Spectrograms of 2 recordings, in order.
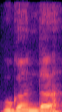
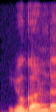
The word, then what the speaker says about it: اوگاندا: او کے ساتھ اوگاندا, یہ ایک ملک ہے جس کا تلفظ یہ لوگ اوگاندا کرتے ہیں اوگاندا. شاید اردو میں اس کا تلفظ یوگانڈا یا اوگانڈا ہوتا ہے, لیکن فارسی میں اس کا طرف اوگاندا ہوتا ہے.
